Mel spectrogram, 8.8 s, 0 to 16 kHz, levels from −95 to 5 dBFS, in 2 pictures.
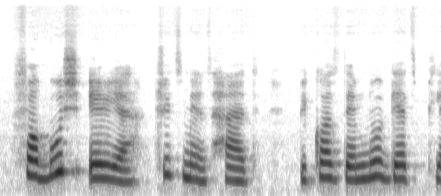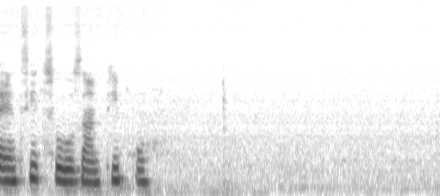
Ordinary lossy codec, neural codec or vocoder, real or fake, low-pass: none; vocoder, 44.1 kHz, 128 mel bands, Pupu-Vocoder; fake; 14.4 kHz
